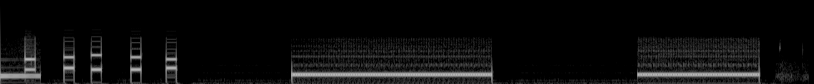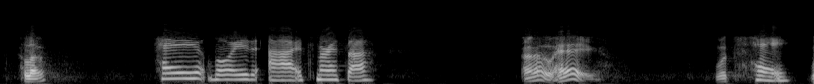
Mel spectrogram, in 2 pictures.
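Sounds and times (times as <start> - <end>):
steady droning telephone tone: 0.0 - 1.8, 2.9 - 5.0, 6.4 - 7.7
speech: 8.4 - 8.7, 10.3 - 12.0, 13.4 - 14.2, 15.3 - 16.2.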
